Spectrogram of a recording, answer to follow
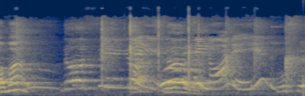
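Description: Several voices talking excitedly, with a few sharp clicks in between.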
